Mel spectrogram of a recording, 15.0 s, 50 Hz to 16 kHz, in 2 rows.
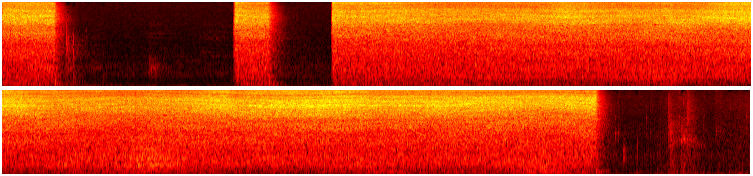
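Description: Pressure PPIG001 HVLP gravity-feed spray gun with a 1.3 mm nozzle, spraying paint through a narrowed fan for fine detail: a brief hiss of air at the start, a second short burst about two and a half seconds in, then a steady hiss for about ten seconds that stops near the end.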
